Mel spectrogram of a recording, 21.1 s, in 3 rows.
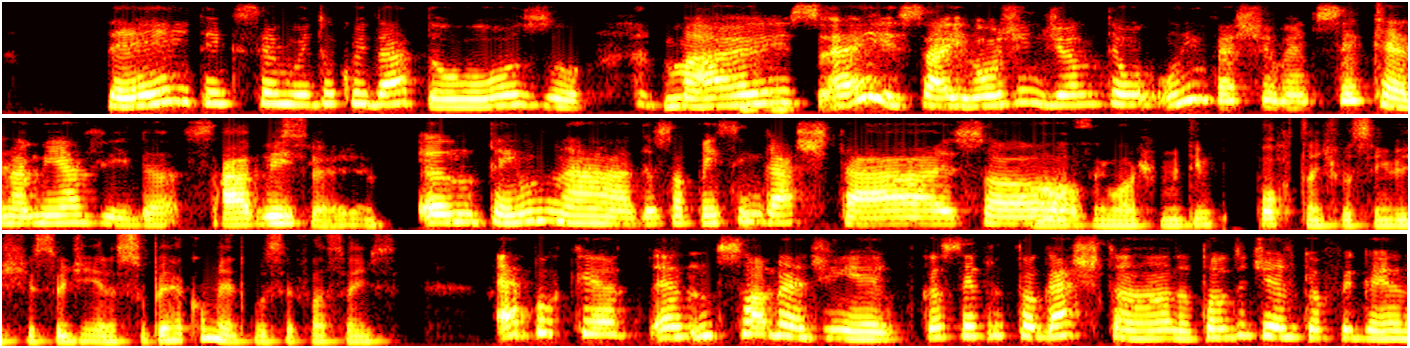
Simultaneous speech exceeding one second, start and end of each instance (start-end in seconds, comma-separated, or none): none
